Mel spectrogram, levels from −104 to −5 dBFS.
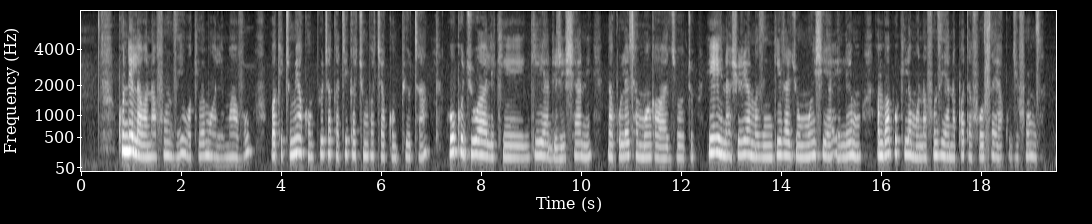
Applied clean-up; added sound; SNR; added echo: none; none; none; none.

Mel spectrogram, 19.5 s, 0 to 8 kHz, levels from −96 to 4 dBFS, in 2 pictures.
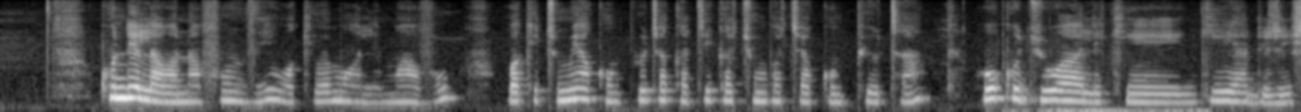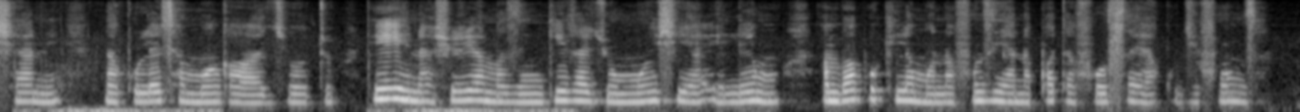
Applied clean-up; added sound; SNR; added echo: none; Splash, splatter; 15 dB; none.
